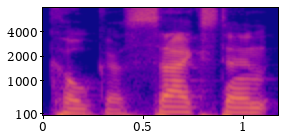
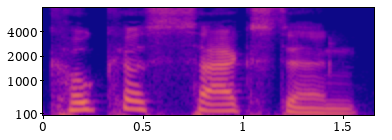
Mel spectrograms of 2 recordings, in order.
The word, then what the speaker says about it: Koka Sexton: With that being said, I'm going to go ahead and turn things over to the guest interview with Coca Sexton from Hootsuite. All right, everyone. Today, I am joined by none other than Coca Sexton.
